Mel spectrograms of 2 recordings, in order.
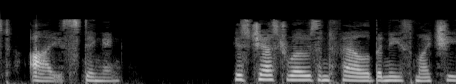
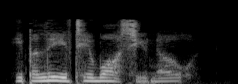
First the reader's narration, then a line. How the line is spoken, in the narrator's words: Jocelyn said in a low voice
